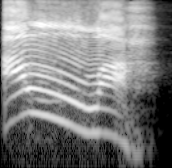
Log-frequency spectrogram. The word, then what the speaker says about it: Allah: dua loh itu ya Allah l-nya dua berarti l-nya ditekan Allah Enggak bukan ini ini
